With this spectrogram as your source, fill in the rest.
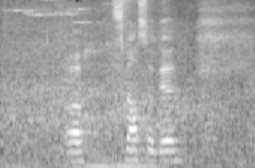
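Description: A young woman talks briefly nearby.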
